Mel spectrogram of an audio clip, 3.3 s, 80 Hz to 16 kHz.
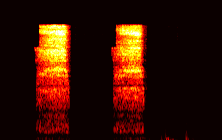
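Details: Unfed Great horned owl owlets in a nest box around 5:40 am, 3 March 2024, reacting to an adult: two long rasping hisses followed by faint soft bumps.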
